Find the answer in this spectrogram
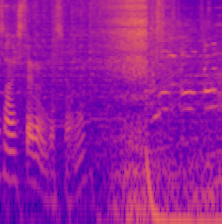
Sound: graphics whooshing

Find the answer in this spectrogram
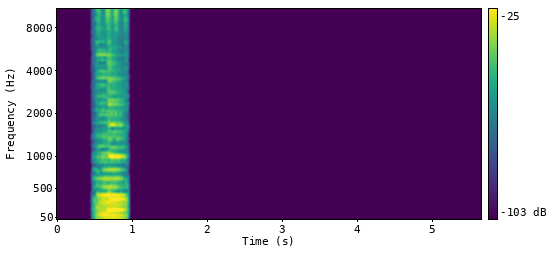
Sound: silence

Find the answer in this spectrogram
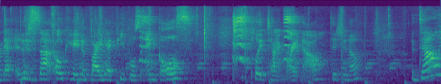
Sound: squeak squeak

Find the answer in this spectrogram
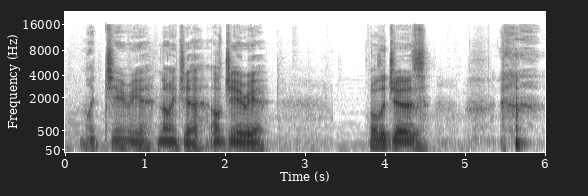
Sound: laughs

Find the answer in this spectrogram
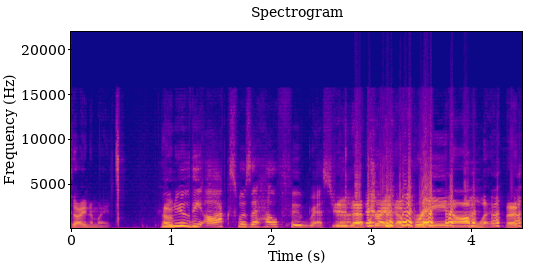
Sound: laughs

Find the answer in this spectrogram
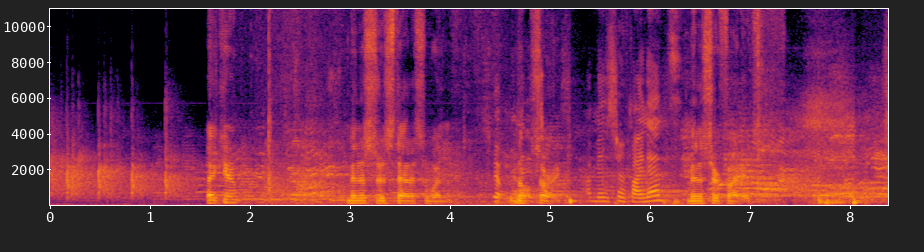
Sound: applause

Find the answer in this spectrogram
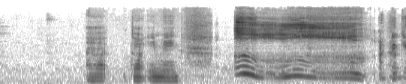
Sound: exaggerated disgusted groan

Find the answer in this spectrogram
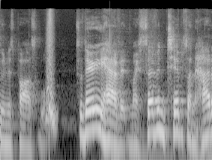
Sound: air whooshing

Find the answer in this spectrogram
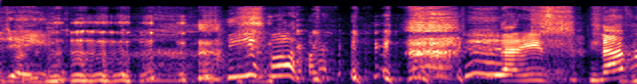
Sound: girls laughing

